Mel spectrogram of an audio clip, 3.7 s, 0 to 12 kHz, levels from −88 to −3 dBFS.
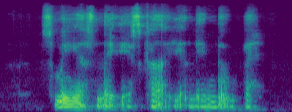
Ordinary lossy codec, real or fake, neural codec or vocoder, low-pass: AAC, 64 kbps; fake; codec, 44.1 kHz, 2.6 kbps, SNAC; 10.8 kHz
